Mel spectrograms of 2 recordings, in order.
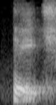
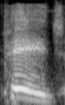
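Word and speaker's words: Pécs: University of Pecs. P what? P-A? No, P-E-C-S. P-E-C-S. I would have said Pecs. So yeah, exactly. The pronunciation is quite different. So yeah, University of Page.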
